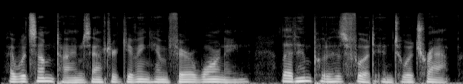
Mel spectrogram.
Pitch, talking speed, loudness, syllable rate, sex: 115 Hz, 205 wpm, -16 LUFS, 5.5 syllables/s, male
